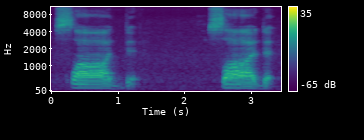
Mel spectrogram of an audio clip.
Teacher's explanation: Qalqalah dari dalnya itu harus dibunyikan.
